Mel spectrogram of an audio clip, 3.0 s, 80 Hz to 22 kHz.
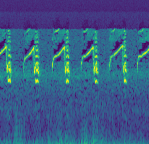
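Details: Red-tailed hawk nest at Cornell, 06.05.2021, 14:32: a steady series of high rising slurred whistles ending in a short sharp note, repeated about every half second, with low wind rumble.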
